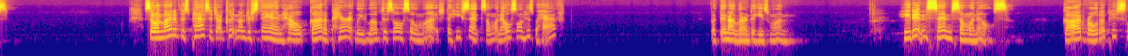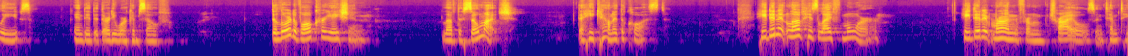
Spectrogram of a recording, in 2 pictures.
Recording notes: This JAT was recorded live on December 25th 2022 at Newark United Pentecostal Church.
